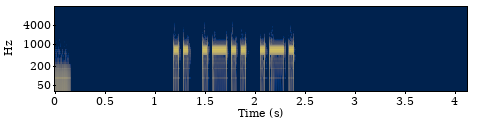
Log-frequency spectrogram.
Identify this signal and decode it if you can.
Morse code, heard as a keyed tone, about 25 wpm, 700 Hz. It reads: ILR
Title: USA Call Sign Postfixes - 3 Letters 25wpm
